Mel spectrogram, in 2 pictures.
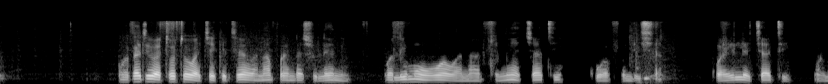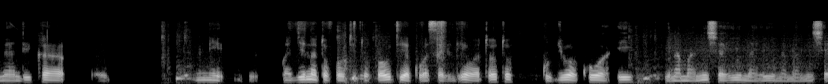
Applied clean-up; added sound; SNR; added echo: neural mask model RNNoise.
